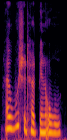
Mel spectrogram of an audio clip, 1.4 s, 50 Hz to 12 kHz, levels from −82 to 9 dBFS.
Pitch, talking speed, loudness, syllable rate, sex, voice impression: 210 Hz, 265 wpm, -15 LUFS, 5.5 syllables/s, female, feminine, adult-like, slightly weak, slightly dark, calm, slightly unique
